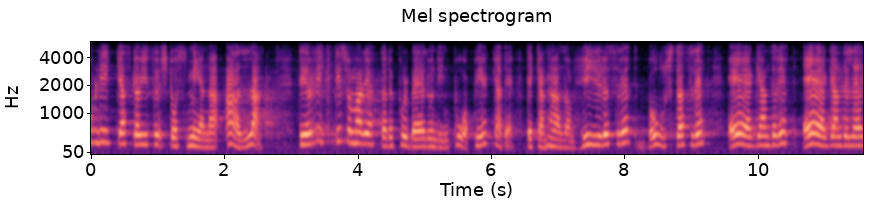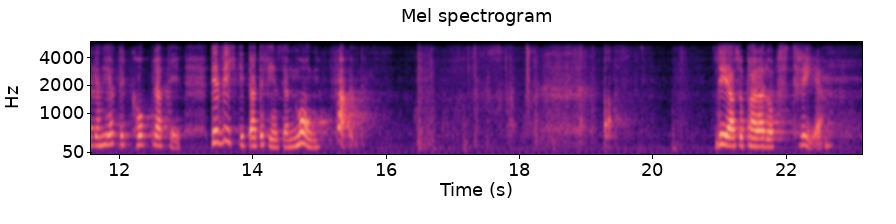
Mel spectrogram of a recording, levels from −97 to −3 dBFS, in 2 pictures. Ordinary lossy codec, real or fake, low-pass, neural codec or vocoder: Opus, 32 kbps; real; 5.4 kHz; none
